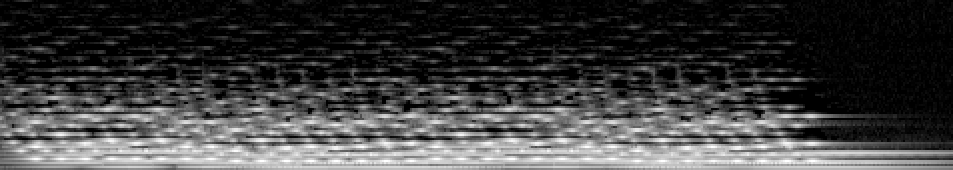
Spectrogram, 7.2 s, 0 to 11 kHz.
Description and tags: Mind Ambient 13
This is the Nord Lead 2, It's my new baby synth, other than the Micron this thing Spits out mad B.O.C. and Cex like strings and tones, these are some MIDI rythms made in FL 8 Beta.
